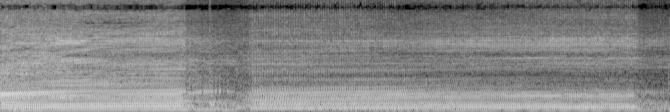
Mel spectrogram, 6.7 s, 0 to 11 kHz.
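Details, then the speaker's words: 1979 Honda Z50 custom build: the small engine's buzz sags and bogs, picks back up, then stalls. It sounds almost in gear; the suspected causes are timing or a loose valve. "Why is it bogging? She stalled. She stalled."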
